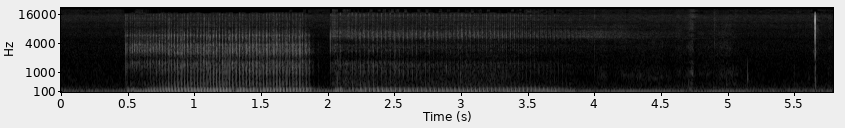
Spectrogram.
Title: Shadow snoring￼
